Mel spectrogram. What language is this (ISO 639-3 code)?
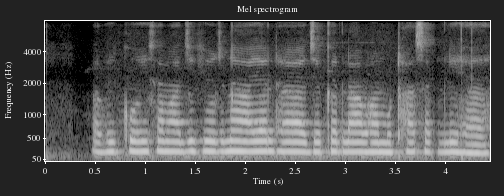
mag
